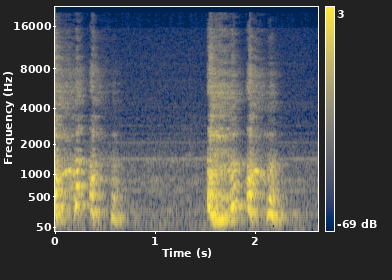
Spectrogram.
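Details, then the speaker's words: Student's deliberate voluntary cough on command during a laser droplet-imaging mask experiment: two short bursts of coughing in a quiet room. "We can observe the cough in a slow motion. We can see how fast are the drops, how big they are and how many of them have crossed the light sheet."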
